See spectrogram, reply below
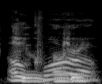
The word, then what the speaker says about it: Quora: A couple of years ago, I started an account on, I mispronounce this all the time. It's Quora or... – Quora.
